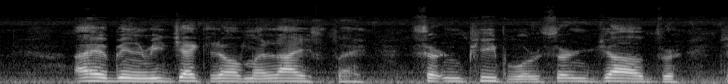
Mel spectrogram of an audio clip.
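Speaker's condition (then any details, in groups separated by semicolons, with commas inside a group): Cerebral palsy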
